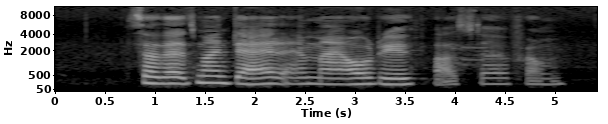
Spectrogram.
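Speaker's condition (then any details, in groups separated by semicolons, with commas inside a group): Friedreich's ataxia; degenerative, gets worse over time, spinal surgery at 13 for curved spine; progressive, kept getting worse, many things can no longer do, life-limiting; cannot speak if quiet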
